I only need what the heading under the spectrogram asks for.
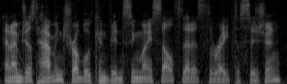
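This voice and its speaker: A young man from Canada giving relaxed, musing commentary as he plays, often talking to himself. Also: medium pitch. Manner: slow, musing, talks to himself while playing. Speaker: VTuber streamer.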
